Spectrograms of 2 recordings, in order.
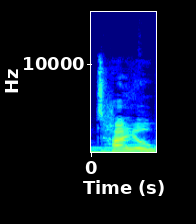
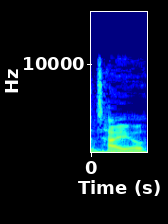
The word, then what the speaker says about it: Taio: about a hundred times it's thai like kai or tai not tae like bae also umbrella was passed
